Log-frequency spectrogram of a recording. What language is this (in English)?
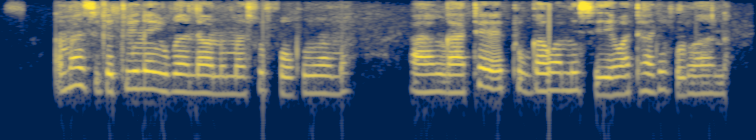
Ganda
